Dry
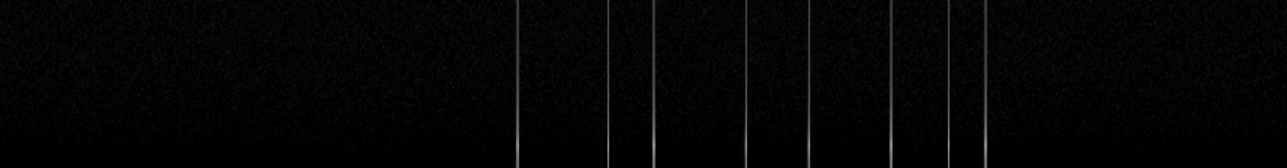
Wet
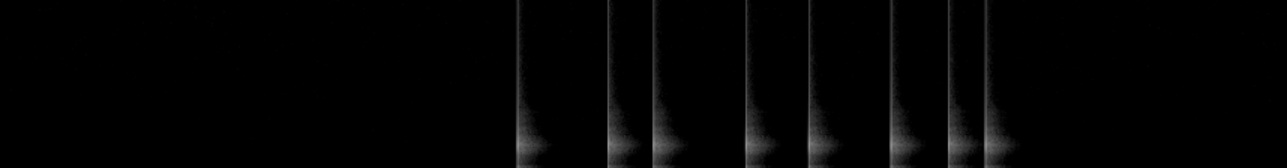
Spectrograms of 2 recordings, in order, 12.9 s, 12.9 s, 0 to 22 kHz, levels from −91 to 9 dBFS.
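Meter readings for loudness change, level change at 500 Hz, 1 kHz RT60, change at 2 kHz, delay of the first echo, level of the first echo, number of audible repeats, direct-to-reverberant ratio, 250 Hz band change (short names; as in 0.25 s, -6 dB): -6.5 dB, -12.5 dB, 0.45 s, -8.5 dB, none, none, none, 6.0 dB, -5.5 dB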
